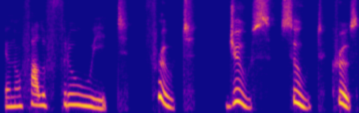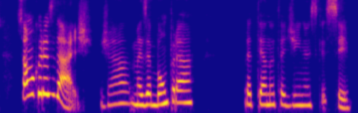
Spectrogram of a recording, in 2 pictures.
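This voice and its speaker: A woman with a Brazilian Portuguese accent teaching English pronunciation in an online class. She laughs often and slowly draws out the model phrases. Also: fairly high pitch, dry recording, studio quality. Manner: lively, drawn-out model phrases, frequent laughs.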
